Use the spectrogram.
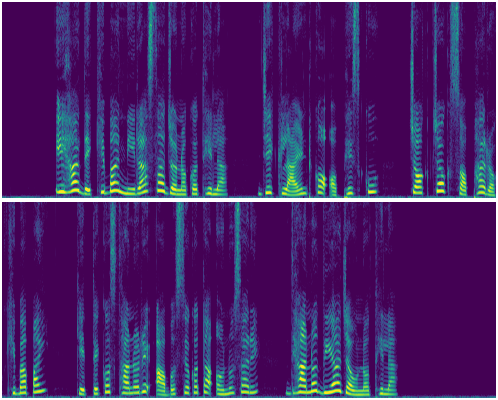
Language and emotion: Odia, sad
